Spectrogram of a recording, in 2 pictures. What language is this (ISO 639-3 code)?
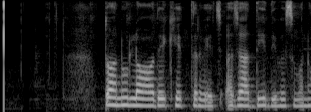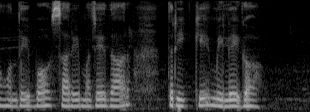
pan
